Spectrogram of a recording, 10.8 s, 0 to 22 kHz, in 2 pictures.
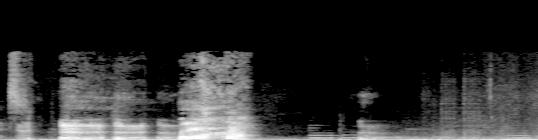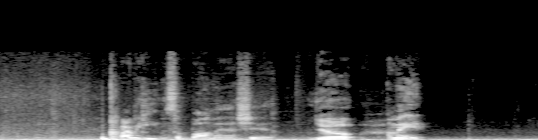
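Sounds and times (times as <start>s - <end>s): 
quiet hum with faint tones: 0.0s - 10.7s
speech: 0.1s - 2.4s, 6.6s - 9.7s
person coughing loudly: 0.1s - 2.6s.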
